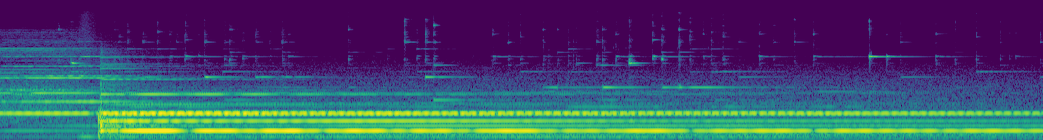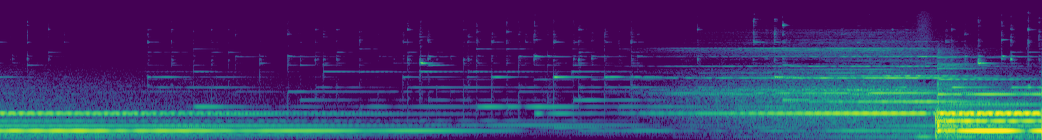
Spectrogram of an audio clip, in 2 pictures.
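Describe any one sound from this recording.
A metal singing bowl is struck and rings out sharply.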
